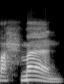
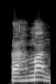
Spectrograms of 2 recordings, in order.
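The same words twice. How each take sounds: First: The r and h sound like Arabic ones. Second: The r and h sound like Indonesian ones. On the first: The name is the divine attribute itself. The speaker calls it wrong. "bukan ya Rahman" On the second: The name is used as an ordinary Indonesian word. The speaker calls it right. "tapi ra, ra-nya Indonesia"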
